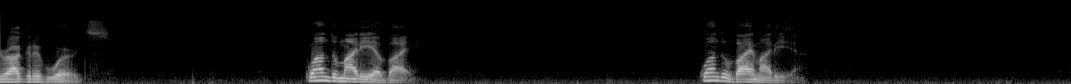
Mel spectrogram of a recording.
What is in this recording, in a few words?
From Spanish to Portuguese; FSI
